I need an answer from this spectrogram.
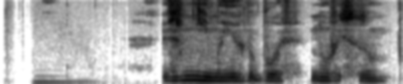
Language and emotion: Russian, neutral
